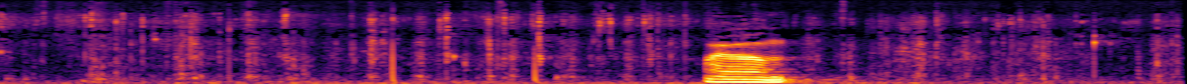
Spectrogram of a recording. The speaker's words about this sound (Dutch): Kan ik even een hapje nemen?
